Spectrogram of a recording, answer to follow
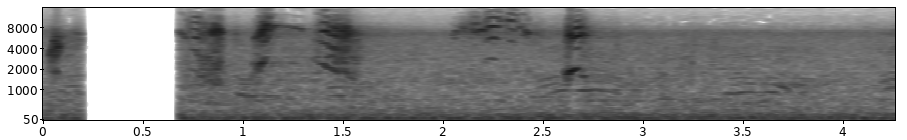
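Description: A young macaque giving several short, high-pitched squeaks and squeals that sweep steeply in pitch, over a steady low background rumble. The sound drops out completely for about half a second just after the start.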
